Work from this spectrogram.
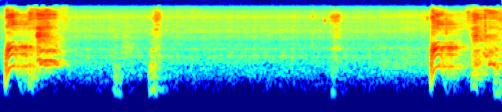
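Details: Corgi at home producing a 'neuf'-like vocalization, French for nine: a drawn-out, harmonic, yowling bark at the start, faint brief sounds in a quiet middle, then another strong two-part yowl at the end, with the owner saying 'no'.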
